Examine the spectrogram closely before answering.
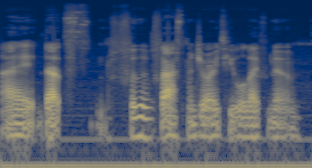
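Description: Speaking at a moderate pace, a woman talks in a British accent. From England, with childhood in Saudi Arabia. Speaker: parent and expat. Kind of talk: casual interview.

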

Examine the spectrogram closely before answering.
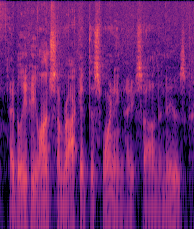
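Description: The recording is very clean with a silent background, as a man speaks at a fairly quick pace in a normal speaking voice. His pitch is fairly low, with ordinary pitch variation. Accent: American. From New York. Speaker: commercial real estate broker. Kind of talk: casual interview.

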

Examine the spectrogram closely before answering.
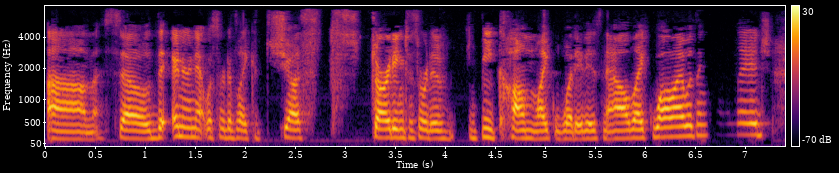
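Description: A woman with an unremarkable speaking voice talks at a moderate pace in a fairly low pitch, her intonation fairly even. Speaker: fan video editor and fanfic writer. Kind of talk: casual chat.

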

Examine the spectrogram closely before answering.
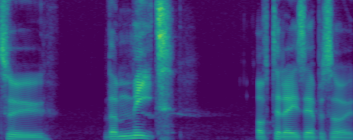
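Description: A man with an Australian accent speaks at a very slow pace with ordinary pitch variation in a very clean recording over a silent background. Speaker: podcast host. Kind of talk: casual interview chat. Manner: hesitant, many fillers.

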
